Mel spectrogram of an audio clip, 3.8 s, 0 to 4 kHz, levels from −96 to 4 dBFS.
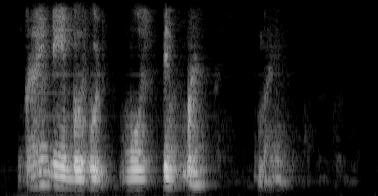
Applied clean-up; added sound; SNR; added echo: neural mask model DeepFilterNet 3.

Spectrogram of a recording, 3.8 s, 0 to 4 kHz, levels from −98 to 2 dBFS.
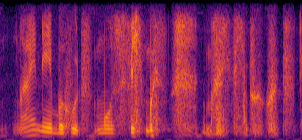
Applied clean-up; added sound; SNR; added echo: none; none; none; none.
